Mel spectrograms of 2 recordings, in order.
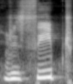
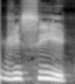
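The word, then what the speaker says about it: receipt: आप ये स्पेलिंग देखें आर ई सी ई आई पी टी और बाज लोग इसे रिसीवड पढ़ते हैं जो कि गलत है इसमें जो है पी यह साइलेंट है इसे कहेंगे रिसीवड जी यह था आज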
